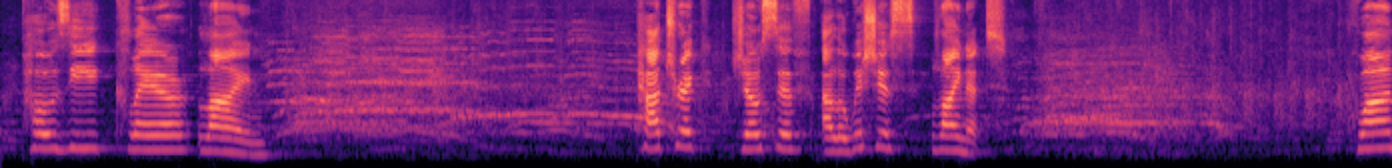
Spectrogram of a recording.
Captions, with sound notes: Hope Elizabeth Keeley, (graduates cheering) Mohamed Kilani, (graduates cheering) Andrew Jeongyoon Kim,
